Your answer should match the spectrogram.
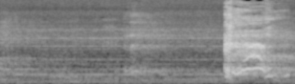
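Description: A lull in the choir singing with only faint lingering voices, then a single loud cough close to the microphone near the end.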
